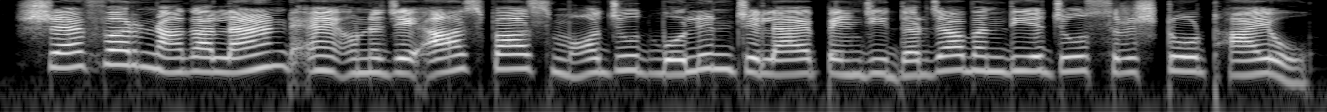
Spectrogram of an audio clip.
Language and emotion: Sindhi, neutral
